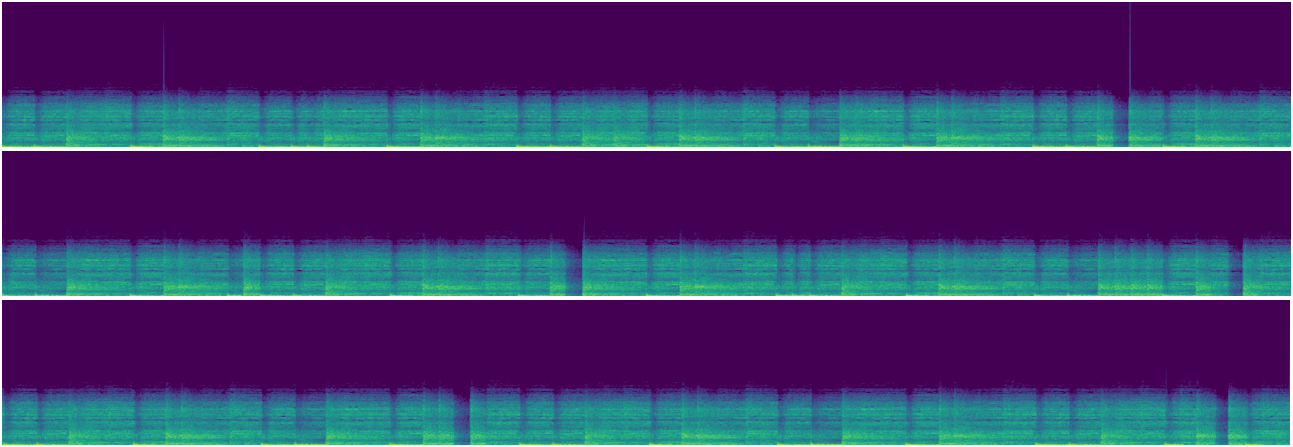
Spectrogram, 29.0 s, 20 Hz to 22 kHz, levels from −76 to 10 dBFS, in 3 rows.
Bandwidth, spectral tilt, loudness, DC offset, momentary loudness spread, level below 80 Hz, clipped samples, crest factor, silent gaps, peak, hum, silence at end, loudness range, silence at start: 8.4 kHz; -5 dB/octave; -13 LUFS; under 0.1%; 3 LU; -24 dBFS; under 0.1%; 12 dB; none; 0 dBFS; none; 0 s; 1 LU; 0 s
